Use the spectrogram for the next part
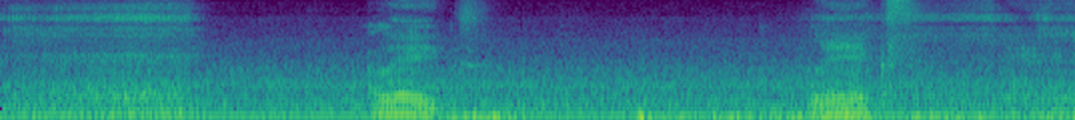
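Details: Husband snoring while asleep in early morning: two rough, rattling snores about two seconds apart over steady room hum and a quiet voice.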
